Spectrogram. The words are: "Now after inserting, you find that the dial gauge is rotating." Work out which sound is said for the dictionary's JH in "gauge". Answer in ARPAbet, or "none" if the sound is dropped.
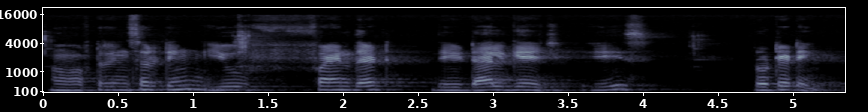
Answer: JH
